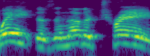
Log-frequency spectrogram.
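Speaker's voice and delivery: sudden high yell. Recounting calling out to a skeptical trade room, retelling a big yell. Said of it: "I yelled out in a big voice".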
